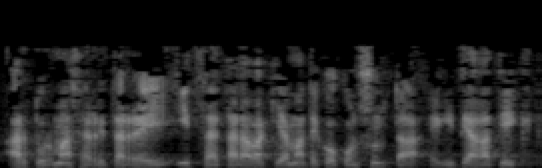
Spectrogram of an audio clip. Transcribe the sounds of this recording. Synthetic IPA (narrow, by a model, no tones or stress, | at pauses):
a̰ɾt̪uɾmase̞rit̪are̞jit͡sae̞t̪aːɾaβakiaemat̪e̞ko̞ko̞nsult̪ae̞ɣ̞it̪e̞aɣ̞at̪ik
